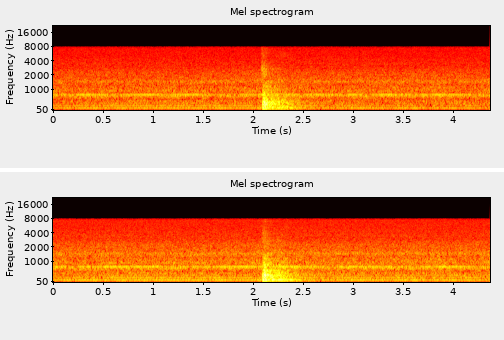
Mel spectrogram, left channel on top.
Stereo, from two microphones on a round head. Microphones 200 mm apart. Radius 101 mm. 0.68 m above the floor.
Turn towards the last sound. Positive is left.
turn(degrees=70)  # may be behind; listen again after turning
